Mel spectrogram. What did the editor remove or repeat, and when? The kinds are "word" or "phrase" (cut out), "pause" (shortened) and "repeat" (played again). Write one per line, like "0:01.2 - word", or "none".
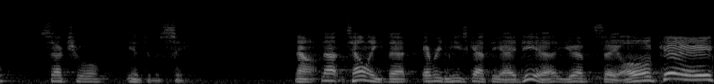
0:03.2 - word
0:03.8 - word
0:04.4 - word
